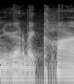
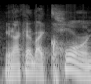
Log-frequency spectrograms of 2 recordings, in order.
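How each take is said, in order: First: "carn" with a broad ar vowel like car; Missouri carn. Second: Said in the usual way. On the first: Shown as a demonstration. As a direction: say "carn" rhyming with barn.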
